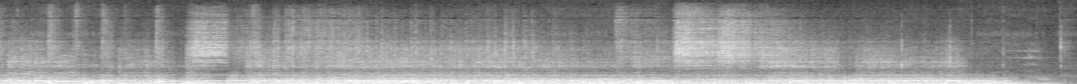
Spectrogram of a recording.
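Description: Rock band playing steadily: electric guitar over a drum kit, with brighter, crashing passages about two seconds in and again around seven seconds in.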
